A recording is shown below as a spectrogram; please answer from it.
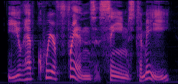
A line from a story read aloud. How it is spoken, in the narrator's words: replied the kitten in a surly tone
